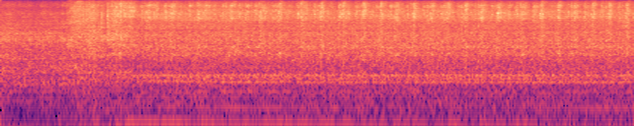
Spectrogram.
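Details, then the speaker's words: Gleaner F combine after replacing separator clutch shaft bearings, belt tightened and everything greased, first start: steady, even machinery drone with no squeal, knock or grinding; much quieter than before, drive sounds healthy. "but you guys won't believe this there is absolutely no noise coming from this"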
